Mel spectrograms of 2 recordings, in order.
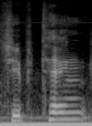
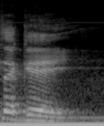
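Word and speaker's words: Cheptegei: I call him, I want to pronounce it properly. Chipteng. Oh, wait. Chiptegei. Chiptegei?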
